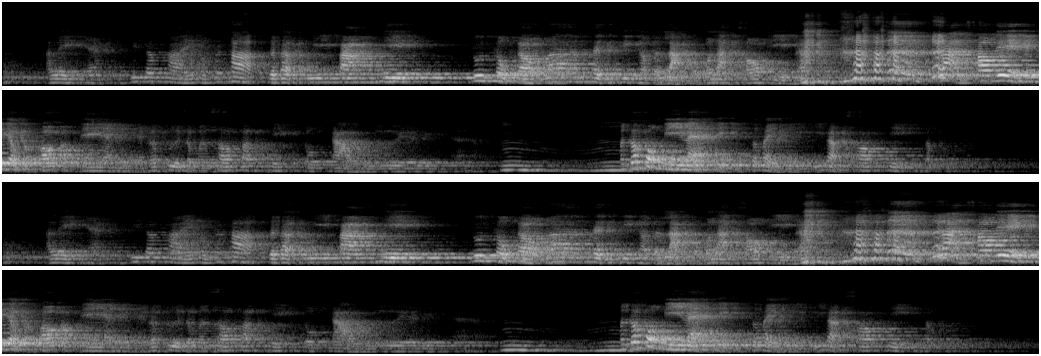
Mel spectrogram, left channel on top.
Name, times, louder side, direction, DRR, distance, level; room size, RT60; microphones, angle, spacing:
voice 1, 0.4-1.0 1.3-2.2 2.7-4.3 4.7-8.2 8.8-15.0 16.5-19.7, left 1 dB, 15° left, -3 dB, 2.1 m, -25 dB
voice 2, 2.3-2.6 8.4-9.0 9.3-9.4 15.3-16.7, left 3 dB, 80° left, 5 dB, 1.3 m, -26 dB
27.0 x 10.5 x 5.0 m, 2.6 s
head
